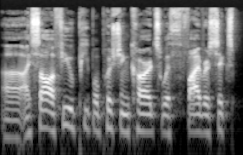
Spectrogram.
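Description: A man who hosts an interview podcast and teaches at a university, speaking in a measured way and asking plain questions. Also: mid-range voice, fairly bright tone. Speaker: podcast host. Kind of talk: hosting an interview.

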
